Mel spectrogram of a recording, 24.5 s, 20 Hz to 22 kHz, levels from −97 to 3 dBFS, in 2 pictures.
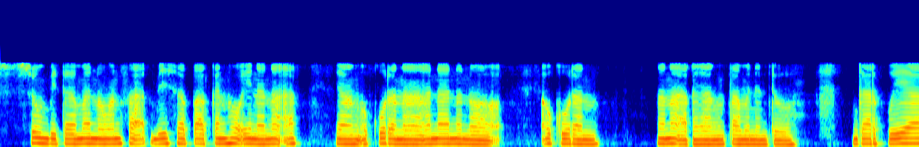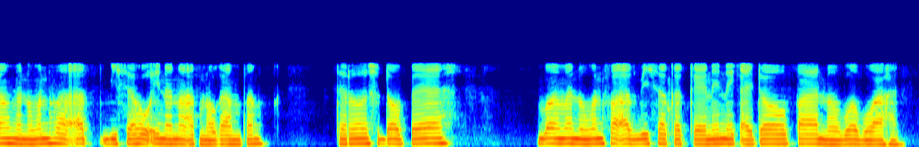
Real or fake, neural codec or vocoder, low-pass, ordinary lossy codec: real; none; 3.6 kHz; none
